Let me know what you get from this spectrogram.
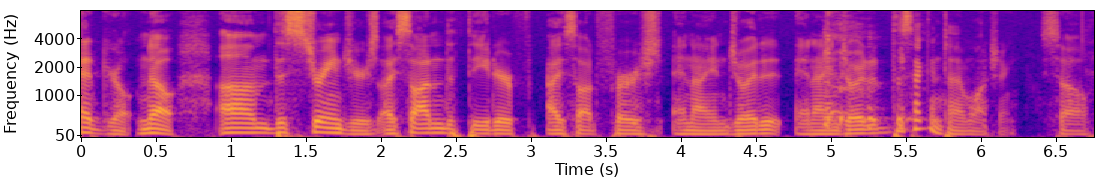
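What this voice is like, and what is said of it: Usual voice. Nothing is said of it.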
